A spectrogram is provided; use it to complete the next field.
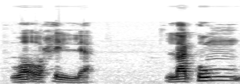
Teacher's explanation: লাম শুধু ডাবল করে পড়বো আমরা, এখানে টান হবে না, গুন্না হবে না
